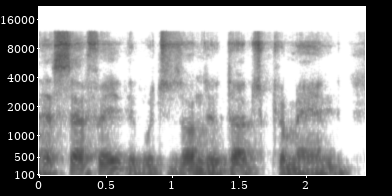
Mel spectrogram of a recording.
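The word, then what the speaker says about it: Recife: One was called, it's written Reciffe, it's pronounced Hesephe, where the Jewish people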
